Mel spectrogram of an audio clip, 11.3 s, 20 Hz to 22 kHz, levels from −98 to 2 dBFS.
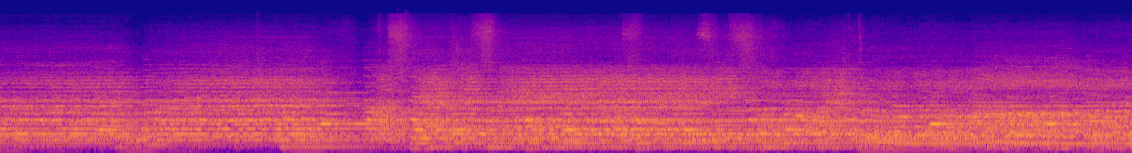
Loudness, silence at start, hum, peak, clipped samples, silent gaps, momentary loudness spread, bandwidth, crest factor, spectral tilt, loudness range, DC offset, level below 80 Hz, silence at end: -26 LUFS; 0 s; none; -12 dBFS; under 0.1%; none; 4 LU; 16 kHz; 14 dB; -5 dB/octave; 2 LU; under 0.1%; -62 dBFS; 0 s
